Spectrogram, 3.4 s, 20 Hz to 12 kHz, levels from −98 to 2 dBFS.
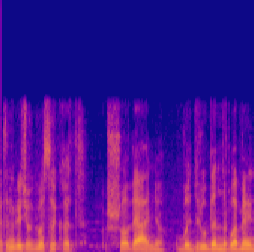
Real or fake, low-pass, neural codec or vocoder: fake; 7.2 kHz; codec, 16 kHz, 8 kbps, FreqCodec, smaller model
